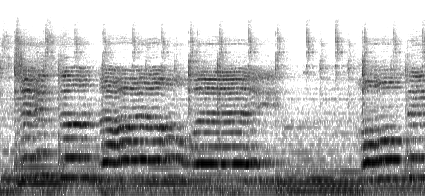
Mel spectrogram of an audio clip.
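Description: A girl singing a slow melody of long held notes into a microphone, amplified, over musical accompaniment with a steady beat.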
